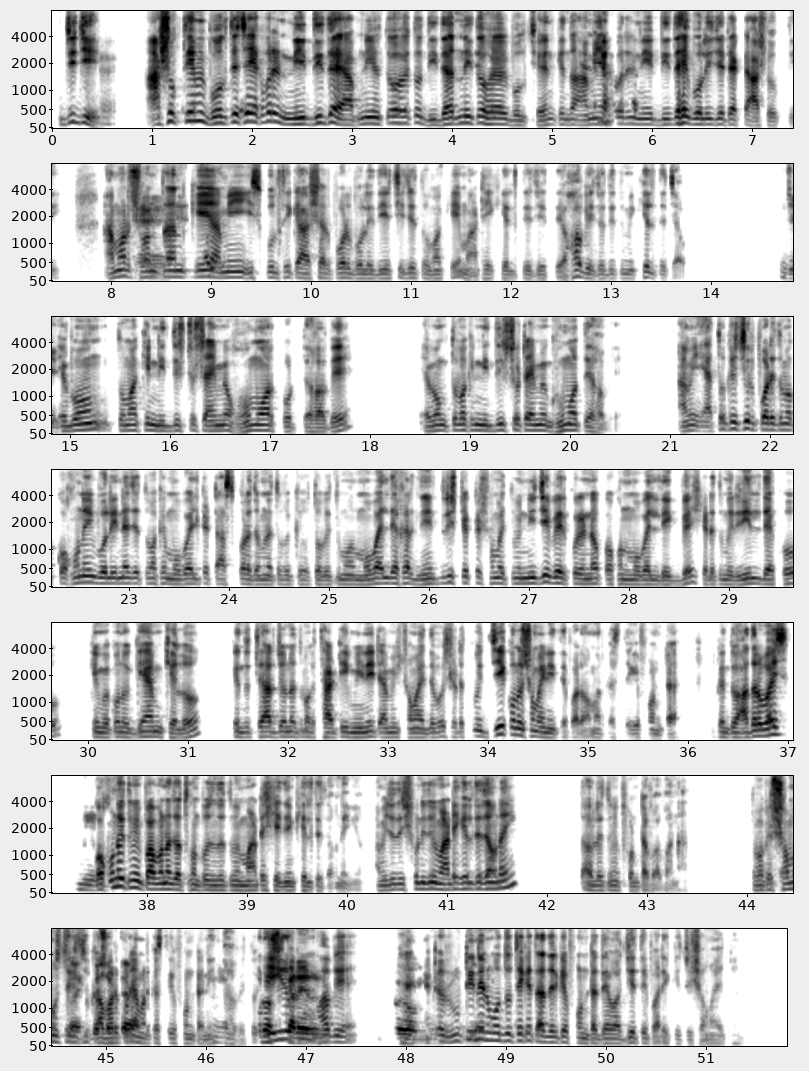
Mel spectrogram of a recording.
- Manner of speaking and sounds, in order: other background noise; chuckle; in English: "আদারওয়াইজ"; unintelligible speech
- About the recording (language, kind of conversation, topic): Bengali, podcast, শিশুদের স্ক্রিন ব্যবহার নিয়ন্ত্রণ করতে আপনি কী পরামর্শ দেবেন?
